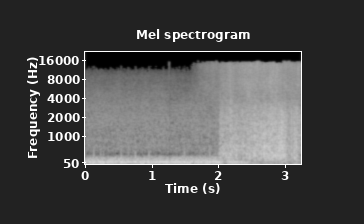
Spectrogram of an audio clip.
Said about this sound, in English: Thunderstorms are an amazing display of the Creator's might.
